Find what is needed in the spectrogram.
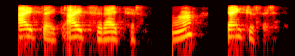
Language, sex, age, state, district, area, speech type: Kannada, female, 60+, Karnataka, Shimoga, rural, conversation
